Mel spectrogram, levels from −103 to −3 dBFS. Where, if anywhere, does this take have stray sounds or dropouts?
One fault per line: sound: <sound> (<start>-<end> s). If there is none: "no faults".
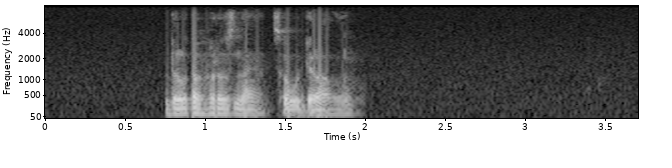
no faults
